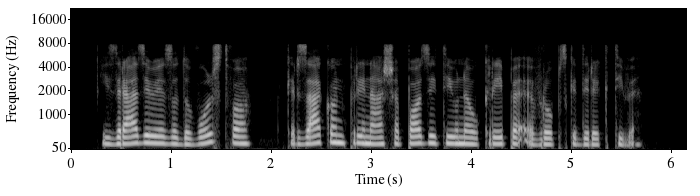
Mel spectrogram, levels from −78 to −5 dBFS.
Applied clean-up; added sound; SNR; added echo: none; none; none; none.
